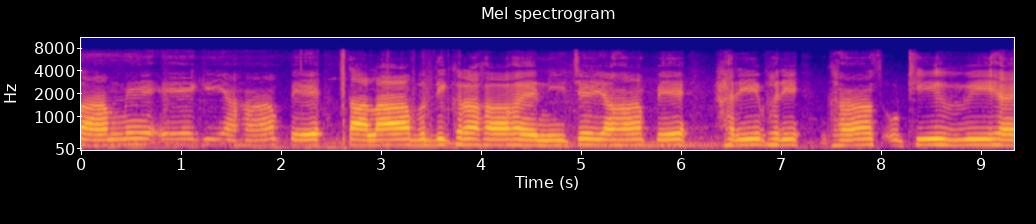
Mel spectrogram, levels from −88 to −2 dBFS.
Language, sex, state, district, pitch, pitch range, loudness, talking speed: Hindi, male, Chandigarh, Chandigarh, 165 Hz, 155-165 Hz, -16 LUFS, 110 wpm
